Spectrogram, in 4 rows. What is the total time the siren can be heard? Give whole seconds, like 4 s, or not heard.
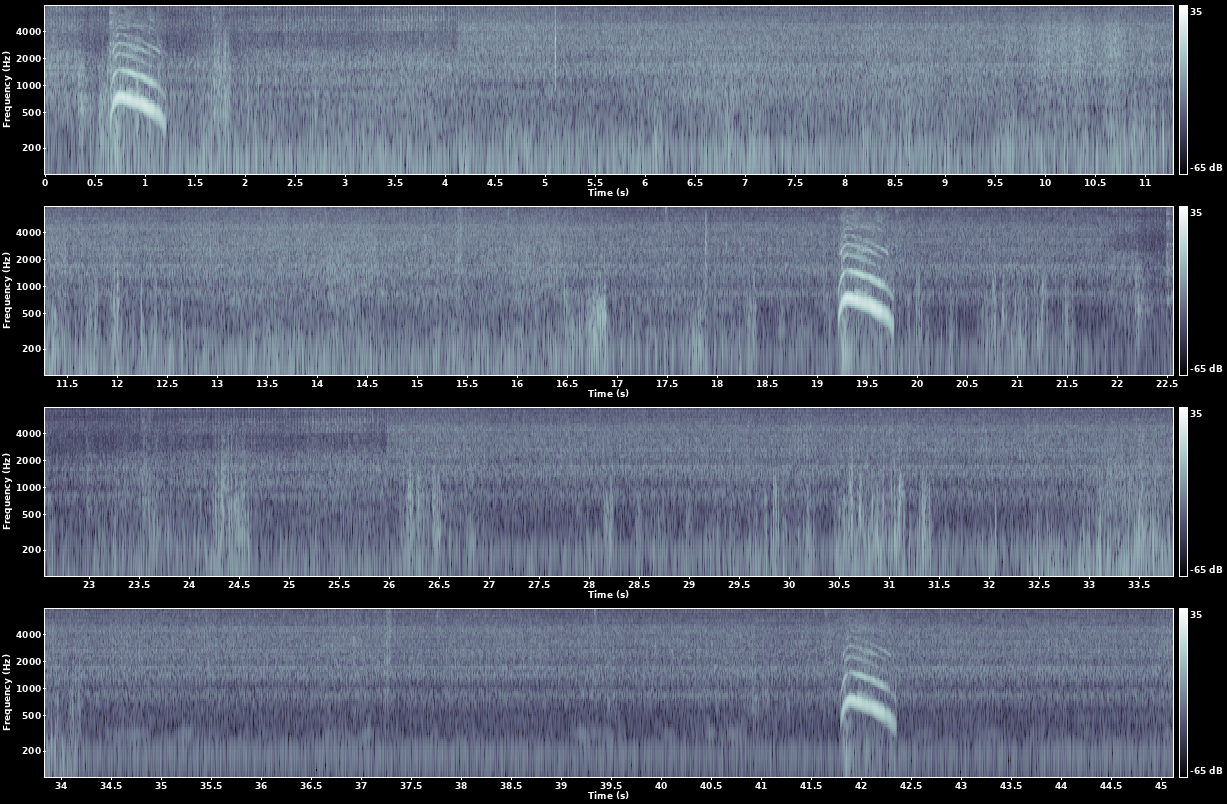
not heard.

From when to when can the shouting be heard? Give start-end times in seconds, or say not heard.
0.7-1.2, 19.2-19.8, 41.8-42.4.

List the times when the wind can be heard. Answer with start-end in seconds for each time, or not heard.
0.0-34.2.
